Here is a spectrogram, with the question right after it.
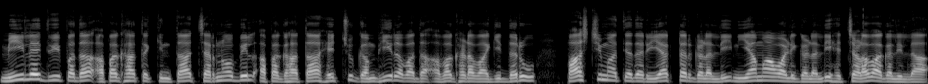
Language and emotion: Kannada, neutral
